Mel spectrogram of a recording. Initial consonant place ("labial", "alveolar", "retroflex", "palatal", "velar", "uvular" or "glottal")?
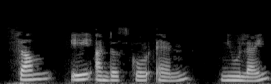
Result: alveolar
